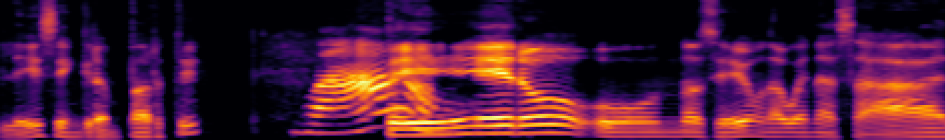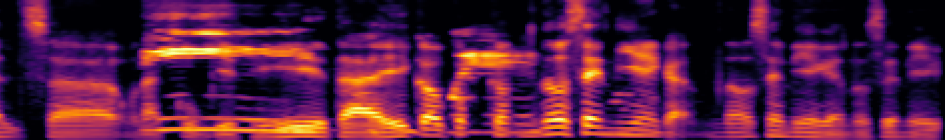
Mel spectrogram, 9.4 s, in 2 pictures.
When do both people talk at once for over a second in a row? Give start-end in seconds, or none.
5.4-7.5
